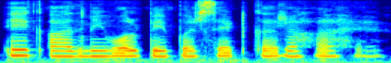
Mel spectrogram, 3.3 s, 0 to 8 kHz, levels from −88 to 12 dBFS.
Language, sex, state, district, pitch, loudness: Hindi, female, Jharkhand, Garhwa, 220 Hz, -16 LUFS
